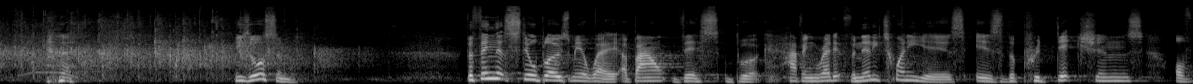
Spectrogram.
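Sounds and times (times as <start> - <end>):
crowd clapping: 0.0 - 4.0
speech: 0.5 - 0.9, 2.4 - 3.0, 4.7 - 11.9.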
